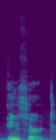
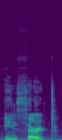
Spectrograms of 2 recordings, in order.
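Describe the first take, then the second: First: The stress is on the first syllable. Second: The stress is on the last syllable. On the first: It is a noun. "Si es sustantivo" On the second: It is a verb. "si es un verbo"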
